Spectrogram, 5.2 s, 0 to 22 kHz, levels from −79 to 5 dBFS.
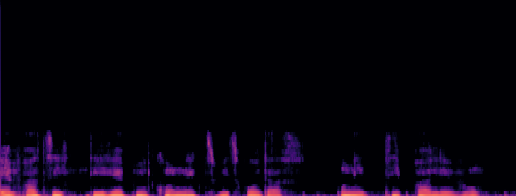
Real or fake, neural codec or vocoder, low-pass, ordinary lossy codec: fake; codec, 16 kHz, 8 kbps, FreqCodec, smaller model; 7.2 kHz; none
